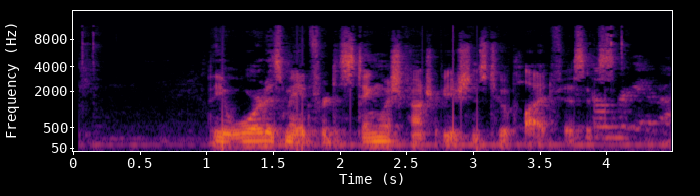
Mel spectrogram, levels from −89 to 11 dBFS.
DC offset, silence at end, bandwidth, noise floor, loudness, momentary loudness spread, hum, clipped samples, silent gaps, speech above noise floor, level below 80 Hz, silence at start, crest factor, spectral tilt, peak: under 0.1%; 0 s; 11.5 kHz; -57 dBFS; -28 LUFS; 10 LU; none; under 0.1%; none; 29 dB; -52 dBFS; 0.15 s; 20 dB; -5 dB/octave; -10 dBFS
